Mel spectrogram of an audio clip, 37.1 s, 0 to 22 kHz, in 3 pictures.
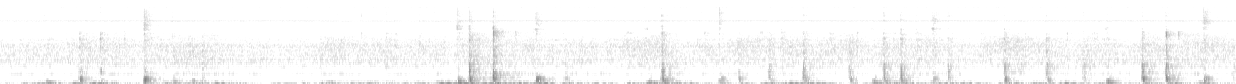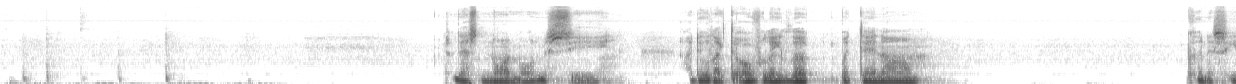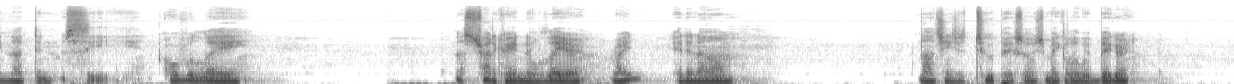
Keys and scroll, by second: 0.3 space, 3.8 ctrl+=, 4.5 space, 8.6 space, 11.0 space, 18.3 ctrl+1.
